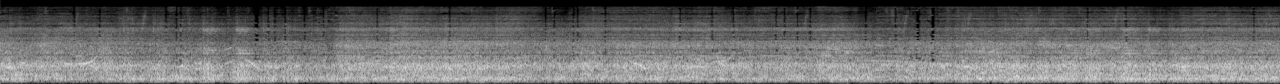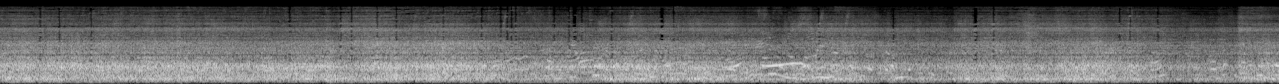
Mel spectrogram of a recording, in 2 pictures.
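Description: Gunfire and explosions boom from a game's loudspeakers.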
